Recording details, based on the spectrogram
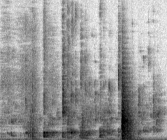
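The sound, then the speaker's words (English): Liquid pours into a glass in a few short, splashing glugs that build to one brighter gush near the end. It is fairly quiet, with no talking. “Would you like to pour it? Or... Oh, sure. It's up to you.”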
